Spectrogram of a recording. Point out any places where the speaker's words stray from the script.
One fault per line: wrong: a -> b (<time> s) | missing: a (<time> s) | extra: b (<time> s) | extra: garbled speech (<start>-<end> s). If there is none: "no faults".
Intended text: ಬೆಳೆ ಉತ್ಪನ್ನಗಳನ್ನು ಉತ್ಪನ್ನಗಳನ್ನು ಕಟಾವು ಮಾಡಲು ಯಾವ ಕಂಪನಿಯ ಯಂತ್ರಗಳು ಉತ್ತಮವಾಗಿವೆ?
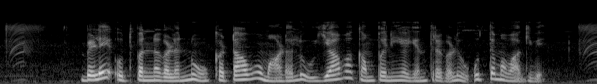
missing: ಉತ್ಪನ್ನಗಳನ್ನು (2.1 s)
